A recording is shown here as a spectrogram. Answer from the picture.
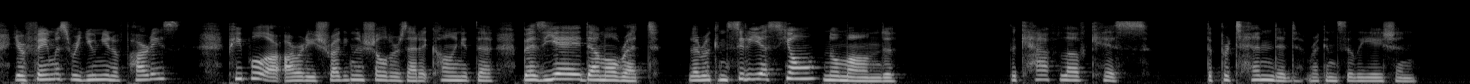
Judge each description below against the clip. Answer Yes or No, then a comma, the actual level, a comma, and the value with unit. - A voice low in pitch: No, high, 200 Hz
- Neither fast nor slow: No, slow, 115 wpm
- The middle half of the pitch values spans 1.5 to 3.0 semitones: No, average, 3.9 semitones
